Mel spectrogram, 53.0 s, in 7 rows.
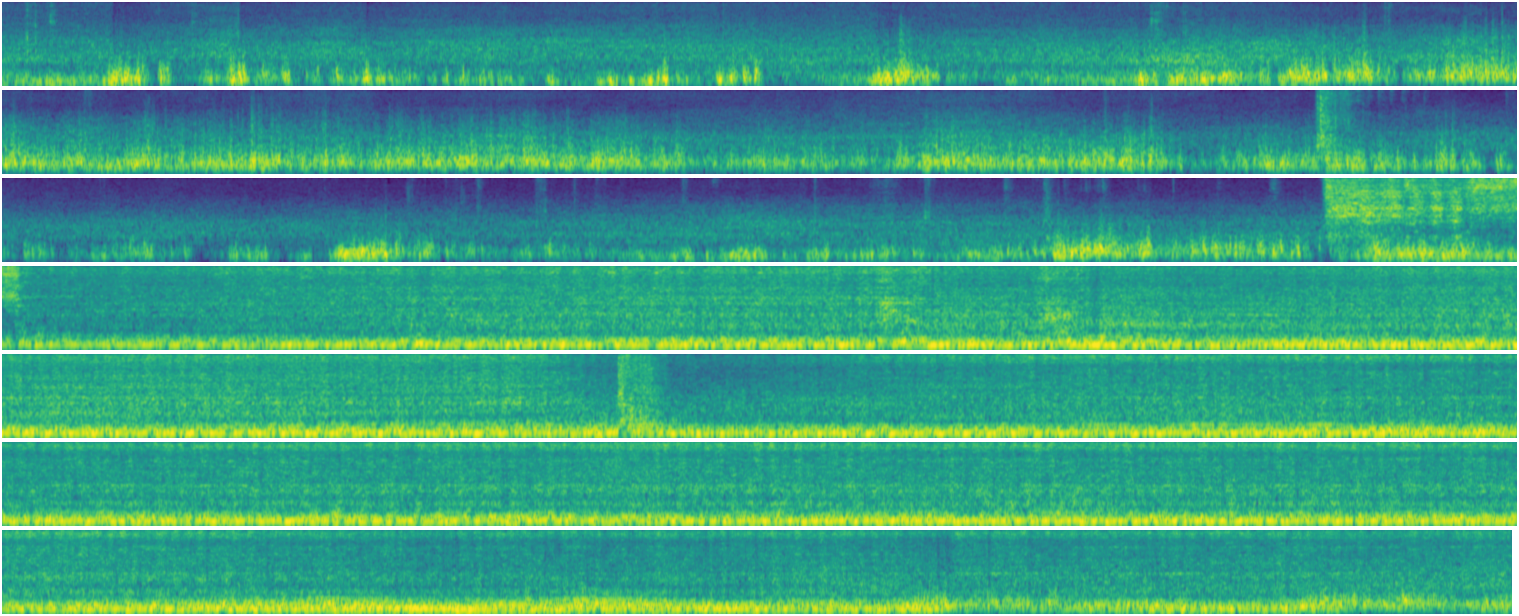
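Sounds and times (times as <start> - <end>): car engine cranking and idling: 21.8 - 53.0.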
